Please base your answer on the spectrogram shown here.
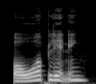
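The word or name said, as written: overblænding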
